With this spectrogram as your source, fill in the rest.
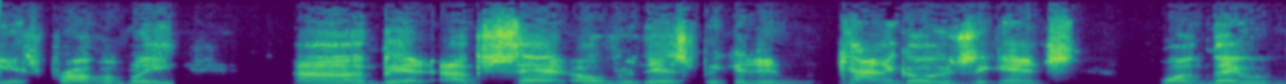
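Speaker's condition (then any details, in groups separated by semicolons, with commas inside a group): Cerebral palsy, severe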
